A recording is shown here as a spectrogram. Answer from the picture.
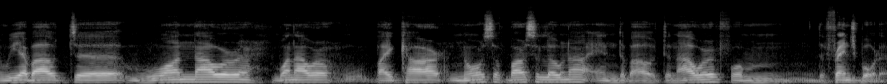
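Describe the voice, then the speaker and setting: A man with a fairly low pitch and ordinary pitch variation speaks at a very slow pace. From Germany. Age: 40s. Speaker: interviewee, expatriate resident. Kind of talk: interview. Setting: studio. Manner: halting, many fillers.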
